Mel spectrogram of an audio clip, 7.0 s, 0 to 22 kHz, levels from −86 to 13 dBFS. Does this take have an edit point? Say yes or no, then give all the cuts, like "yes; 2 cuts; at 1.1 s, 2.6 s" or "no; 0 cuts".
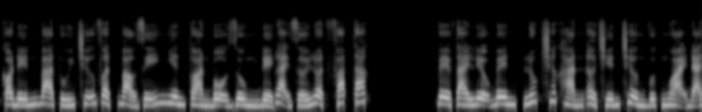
yes; 4 cuts; at 1.2 s, 2.8 s, 4.5 s, 5.2 s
